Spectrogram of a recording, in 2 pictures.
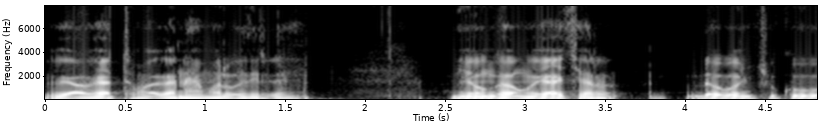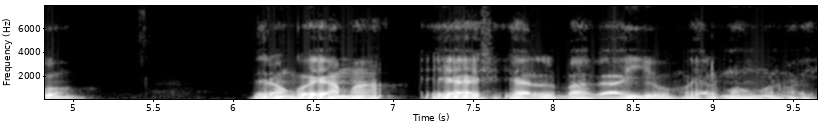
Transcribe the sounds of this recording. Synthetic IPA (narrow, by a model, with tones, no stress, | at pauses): ṵ˨ja˨wu˨ja˦ta˨ma˨ɡa˨na˨ja˨ma˦lwa˦di˨ɾi˨ɾa˦i˦ | mi˦jo˦ŋɡa˨nwu˨ja˦t͡ʃa˨ɾdo˦ɡo˦nt͡ʃu˦ku˦ɡo˦ | di˦ɾo˨ŋɡo˦ja˨ma˦ḭ˦ja˦ja˨lba˨ɡa˦ju˦˨ja̰˨lmo˦ŋu˨no˨i˦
